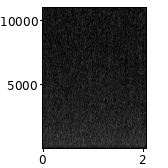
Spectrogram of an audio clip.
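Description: Faint steady hiss with a low hum underneath: the room tone and noise floor of a voice-over recording, with no distinct sound events.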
